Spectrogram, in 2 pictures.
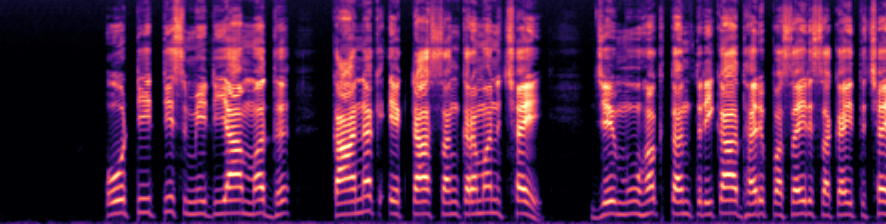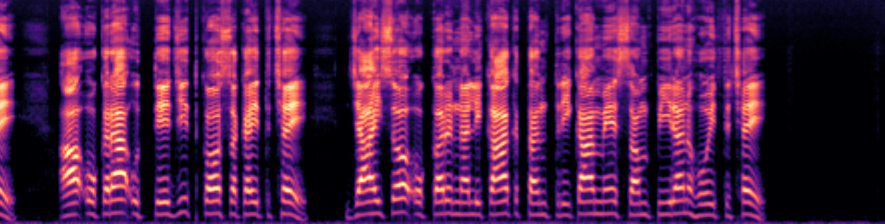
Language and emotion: Maithili, neutral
